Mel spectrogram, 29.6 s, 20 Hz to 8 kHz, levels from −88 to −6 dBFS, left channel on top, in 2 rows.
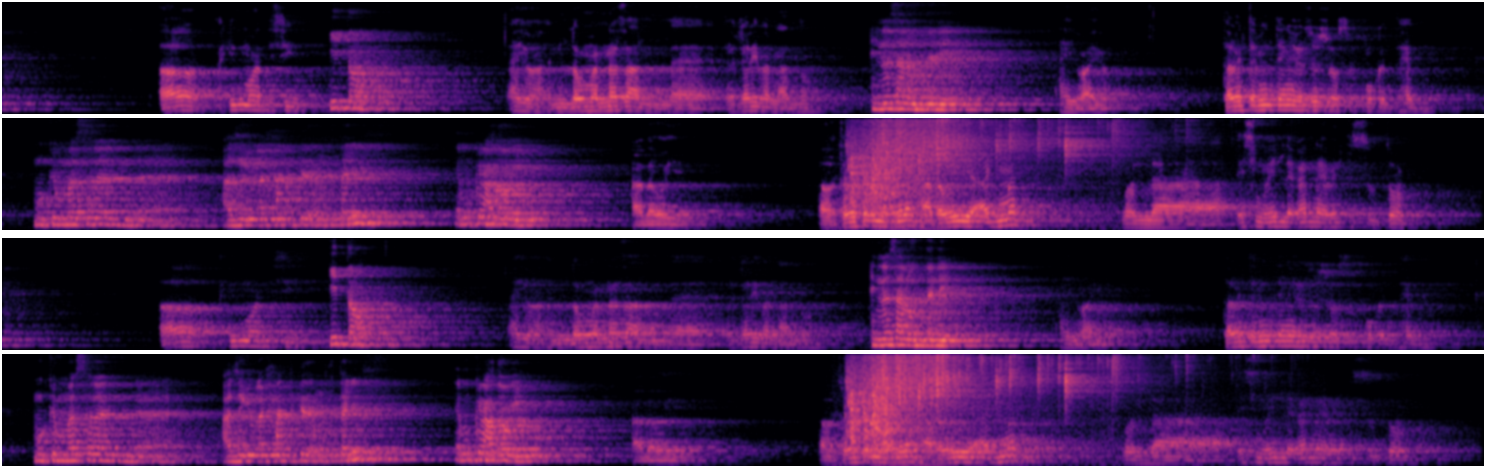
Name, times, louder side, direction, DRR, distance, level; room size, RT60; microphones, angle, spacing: voice 1, 1.6-3.0 5.1-8.1 10.6-11.1 12.2-14.2 21.1-21.7 23.0-25.0 26.0-28.9, left 4 dB, 60° left, 8 dB, 0.4 m, -40 dB
voice 2, 3.3-3.7 8.7-9.6 15.1-16.6 17.0-18.6 19.4-20.1, right 1 dB, 40° right, 1 dB, 0.9 m, -37 dB
Water / Splash splatter, 23.2-27.7, right 5 dB, 20° right, 0.3 m, -33 dB
12.0 x 6.9 x 2.9 m, 2.8 s
head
